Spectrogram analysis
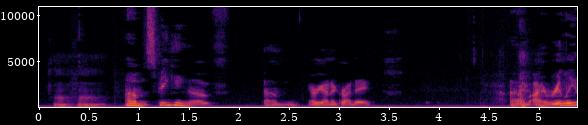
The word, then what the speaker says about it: Grande: reason that ariana grande I believe that's how you pronounce grande Grande okay I thought I thought I was like 50/50 on if I was gonna pronounce it that way or ignore the e I'm not very good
